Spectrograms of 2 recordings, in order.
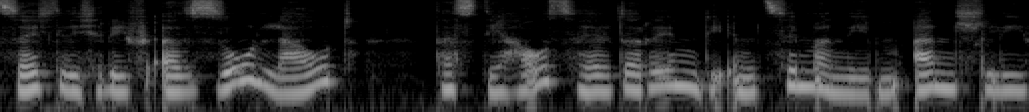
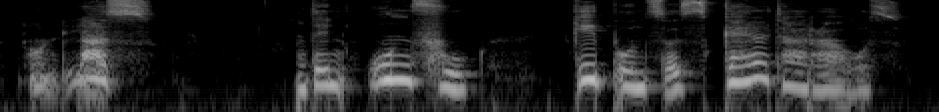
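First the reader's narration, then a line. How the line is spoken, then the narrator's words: Group whispering quietly. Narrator (German): Sie flüsterten ihm leise zu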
